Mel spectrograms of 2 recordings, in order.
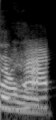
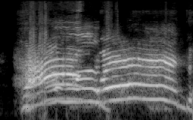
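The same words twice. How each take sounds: First: It is said in a normal speaking voice. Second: It is screeched in Howard's mother's voice.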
